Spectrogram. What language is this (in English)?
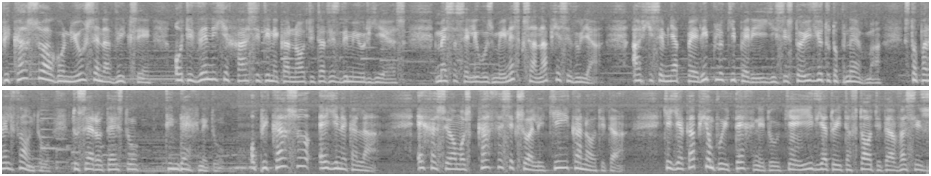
Greek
